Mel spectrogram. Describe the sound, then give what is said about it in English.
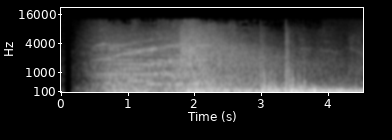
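Mortar rounds whistle down in descending tones, then heavy booming explosions land in a loud, rumbling blast with a couple of sharper impacts. “The mortar rounds fell more often.”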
